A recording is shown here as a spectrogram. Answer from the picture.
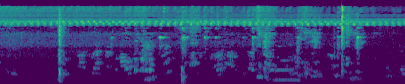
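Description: A steel spoon stirring and scraping in a metal wok, with three sharp clinks at about one, three and five seconds in. Faint talk runs underneath.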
